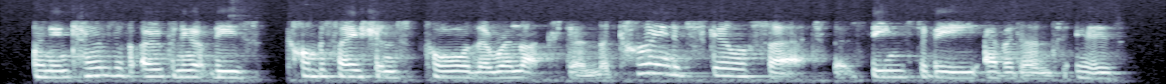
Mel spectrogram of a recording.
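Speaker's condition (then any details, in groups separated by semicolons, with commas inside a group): No condition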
